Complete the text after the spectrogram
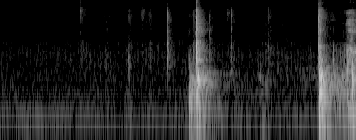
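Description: A plastic case clicks and clatters on a table.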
